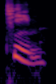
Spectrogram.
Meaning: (noun) 1. A set of draught animals, such as two horses in front of a carriage 2. Any group of people involved in the same activity, especially sports or work
- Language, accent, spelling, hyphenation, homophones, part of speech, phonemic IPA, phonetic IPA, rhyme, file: English, US, team, team, teem, noun / verb / interjection, /ˈtiːm/, [ˈtʰɪi̯m], -iːm, En-us-team.ogg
